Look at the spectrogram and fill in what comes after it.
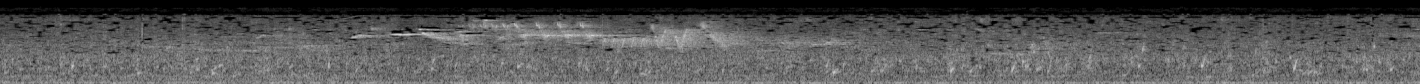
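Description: Outdoor pond-side ambience with a steady hiss, where a songbird sings a loud high trilling phrase from about four to seven and a half seconds in; faint splashing from a hooked fish thrashing at the water's surface.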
